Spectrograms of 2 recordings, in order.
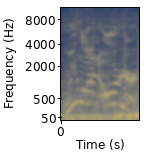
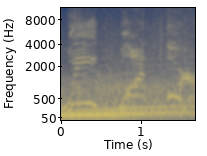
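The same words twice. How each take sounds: First: Said in the usual way. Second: Slow, drawn-out demand, word by word; emphatic demand. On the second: Acted. Radio host making sure America hears him, slow emphatic demand. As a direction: stretch each word to drive it home.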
